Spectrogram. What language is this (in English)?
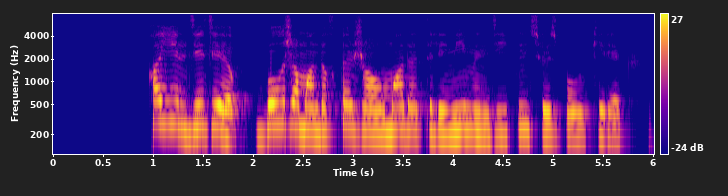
Kazakh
